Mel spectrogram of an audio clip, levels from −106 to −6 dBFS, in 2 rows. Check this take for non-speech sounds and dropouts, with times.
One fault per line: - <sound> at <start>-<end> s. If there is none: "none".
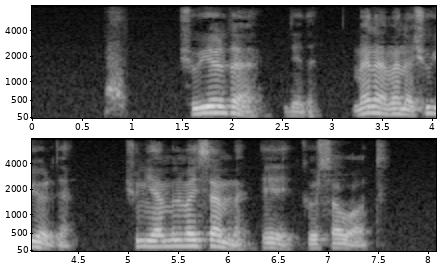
- bark at 0.7-1.0 s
